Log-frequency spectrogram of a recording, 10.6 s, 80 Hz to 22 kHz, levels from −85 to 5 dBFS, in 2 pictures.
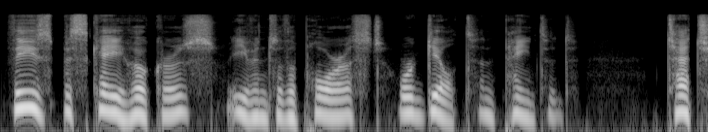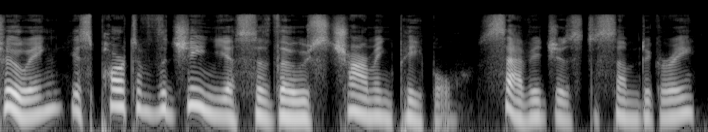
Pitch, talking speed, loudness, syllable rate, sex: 170 Hz, 140 wpm, -19 LUFS, 4.2 syllables/s, male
